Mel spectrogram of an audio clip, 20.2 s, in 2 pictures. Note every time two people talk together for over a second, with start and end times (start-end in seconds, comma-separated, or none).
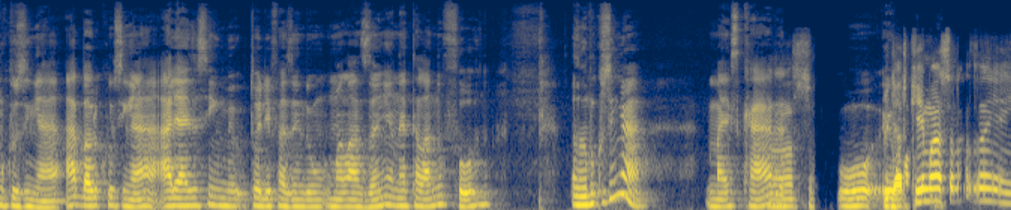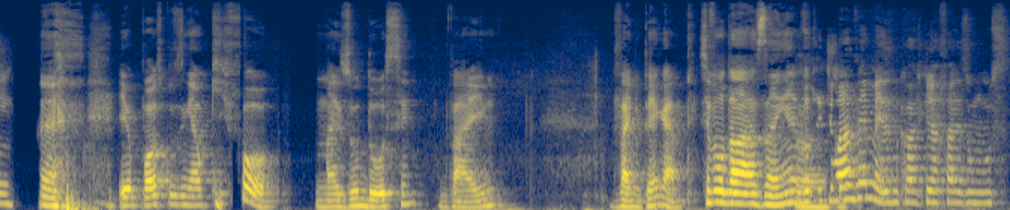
none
